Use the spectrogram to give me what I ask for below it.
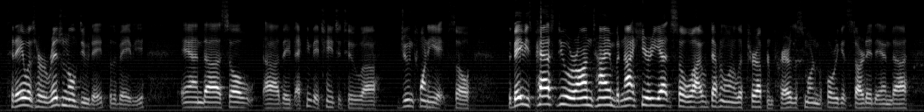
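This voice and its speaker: The speech moves at a fairly quick pace with big swings in loudness. Music plays in the background. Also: man. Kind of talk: announcements and prayer. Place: church.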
